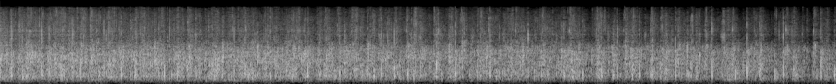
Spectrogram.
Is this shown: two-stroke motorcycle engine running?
no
